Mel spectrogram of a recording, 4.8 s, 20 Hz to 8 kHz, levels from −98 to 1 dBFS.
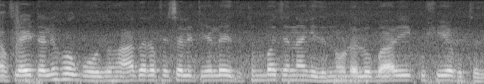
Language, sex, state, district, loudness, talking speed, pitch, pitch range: Kannada, female, Karnataka, Dakshina Kannada, -17 LUFS, 175 wpm, 170 Hz, 155-175 Hz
